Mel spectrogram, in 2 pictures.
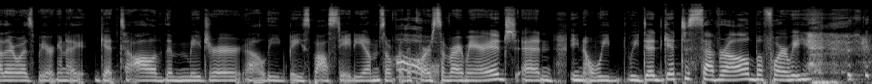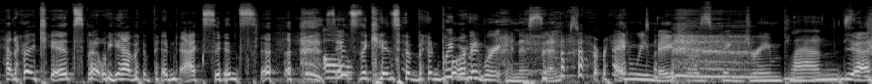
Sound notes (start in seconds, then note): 14.6 laughs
